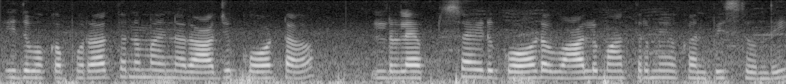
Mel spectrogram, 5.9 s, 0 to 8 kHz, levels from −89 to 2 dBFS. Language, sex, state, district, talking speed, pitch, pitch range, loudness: Telugu, female, Karnataka, Bellary, 110 wpm, 235 Hz, 225-245 Hz, -18 LUFS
